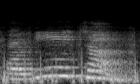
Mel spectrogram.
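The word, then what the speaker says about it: お兄ちゃん: If you have two vowels, dapat longer and longer ang pag-pronounce. Hi, wakalimashita ka?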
